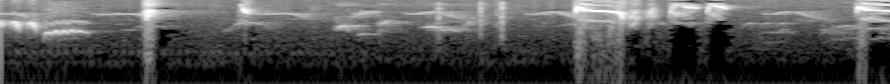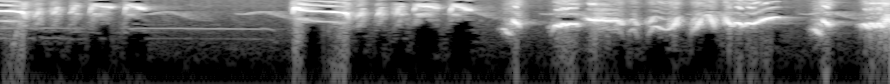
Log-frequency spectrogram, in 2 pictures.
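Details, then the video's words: Female white-rumped shama singing: loud, varied bursts of sharp sweeping whistles and rapid chattering notes, separated by short pauses. Faint high descending notes and a thin steady tone sound quietly in the gaps. "TIẾNG CHÒE LỬA MÁI HÓT CHUẨN MỚI NHẤT"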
